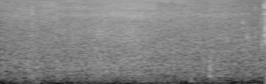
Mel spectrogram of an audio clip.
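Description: Quiet room ambience: a steady faint hiss with no distinct sound standing out.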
